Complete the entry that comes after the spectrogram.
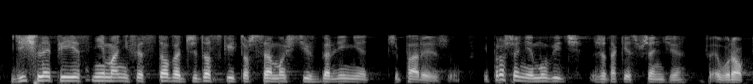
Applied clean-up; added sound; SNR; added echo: none; none; none; none.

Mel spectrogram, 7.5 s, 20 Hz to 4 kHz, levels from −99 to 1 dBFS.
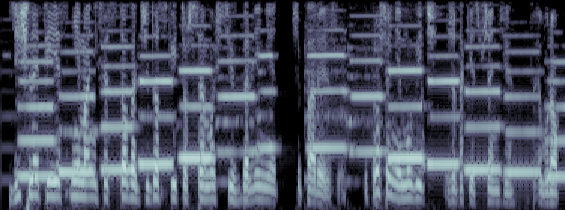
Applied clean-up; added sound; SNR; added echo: classical method spectral subtraction.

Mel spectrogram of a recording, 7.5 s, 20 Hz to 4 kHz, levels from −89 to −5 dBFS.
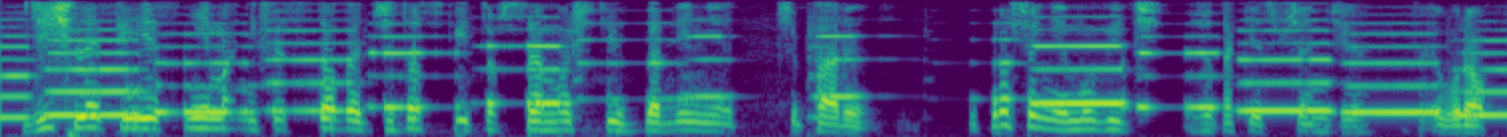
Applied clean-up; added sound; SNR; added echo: neural mask model RNNoise.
